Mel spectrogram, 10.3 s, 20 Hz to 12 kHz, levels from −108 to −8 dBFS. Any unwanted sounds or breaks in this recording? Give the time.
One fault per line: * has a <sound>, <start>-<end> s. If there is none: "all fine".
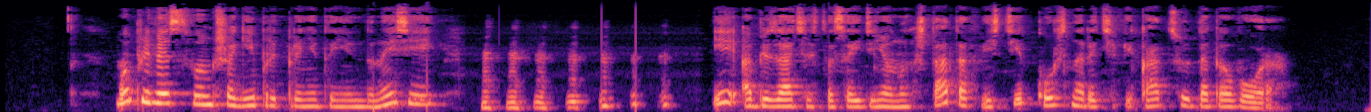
* has a laugh, 3.6-5.1 s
